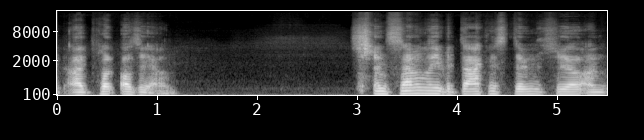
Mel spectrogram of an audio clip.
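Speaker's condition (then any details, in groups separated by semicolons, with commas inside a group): Duchenne muscular dystrophy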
